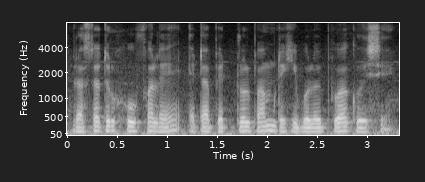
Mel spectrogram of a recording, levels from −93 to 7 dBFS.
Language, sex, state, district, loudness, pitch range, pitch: Assamese, male, Assam, Kamrup Metropolitan, -15 LUFS, 105-120 Hz, 115 Hz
